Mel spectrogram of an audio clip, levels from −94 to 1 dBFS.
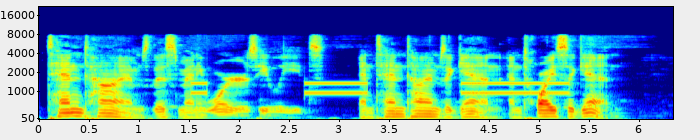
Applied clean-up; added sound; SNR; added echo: classical method WPE with log-MMSE.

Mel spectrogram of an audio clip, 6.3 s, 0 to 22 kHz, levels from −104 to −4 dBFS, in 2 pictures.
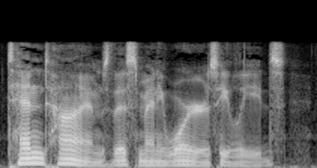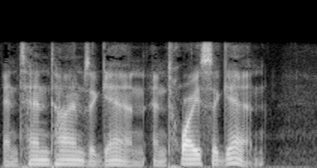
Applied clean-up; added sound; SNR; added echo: none; none; none; none.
